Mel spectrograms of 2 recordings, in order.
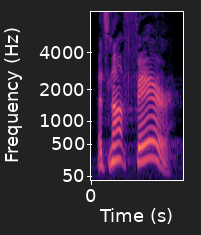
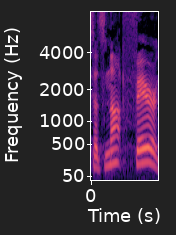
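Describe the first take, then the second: First: Much higher and louder, indignant cry; outraged protest. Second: Mildly raised, hurt protest; aggrieved protest. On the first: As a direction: let it burst out, wronged. Brother's complaint, repeated louder. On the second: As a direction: push back a little, like it's unjust. Brother's complaint, first take. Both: Retold or imitated.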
